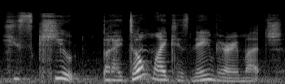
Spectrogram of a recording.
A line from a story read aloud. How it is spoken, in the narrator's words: She turned and whispered to them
